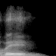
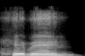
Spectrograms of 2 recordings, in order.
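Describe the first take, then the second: First: The word starts directly with a vowel sound. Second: The word starts with an audible h sound. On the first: This is the transliterated form. The speaker calls it wrong. "no Abel" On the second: This is the original Hebrew form. The speaker calls it right. "La H suena en hebreo"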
